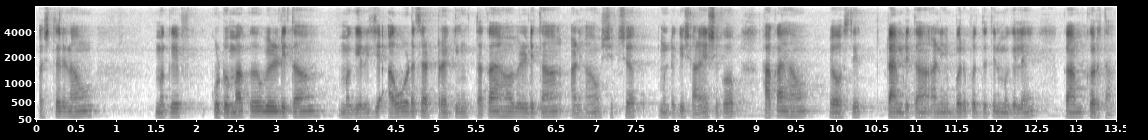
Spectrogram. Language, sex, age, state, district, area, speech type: Goan Konkani, male, 30-45, Goa, Canacona, rural, spontaneous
